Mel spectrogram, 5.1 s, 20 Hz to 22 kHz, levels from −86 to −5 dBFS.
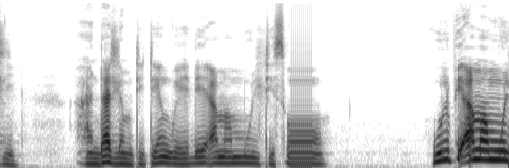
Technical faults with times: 2.92-3.14 system hang loop

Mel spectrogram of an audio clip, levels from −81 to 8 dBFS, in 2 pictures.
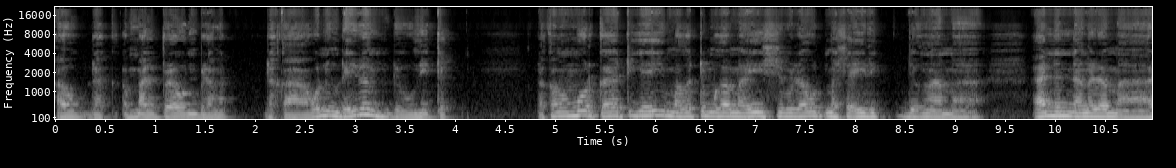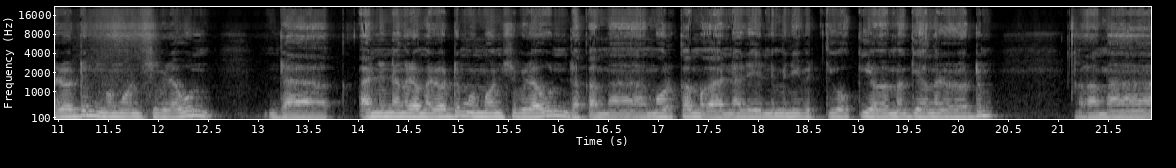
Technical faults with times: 0.00-21.94 Opus compression

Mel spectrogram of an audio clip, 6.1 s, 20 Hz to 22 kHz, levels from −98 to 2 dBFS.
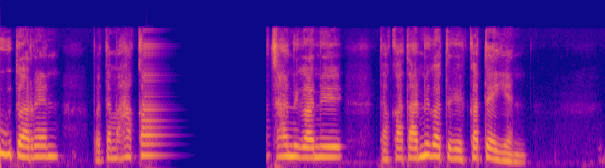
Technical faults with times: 1.45-2.69 call audio freeze

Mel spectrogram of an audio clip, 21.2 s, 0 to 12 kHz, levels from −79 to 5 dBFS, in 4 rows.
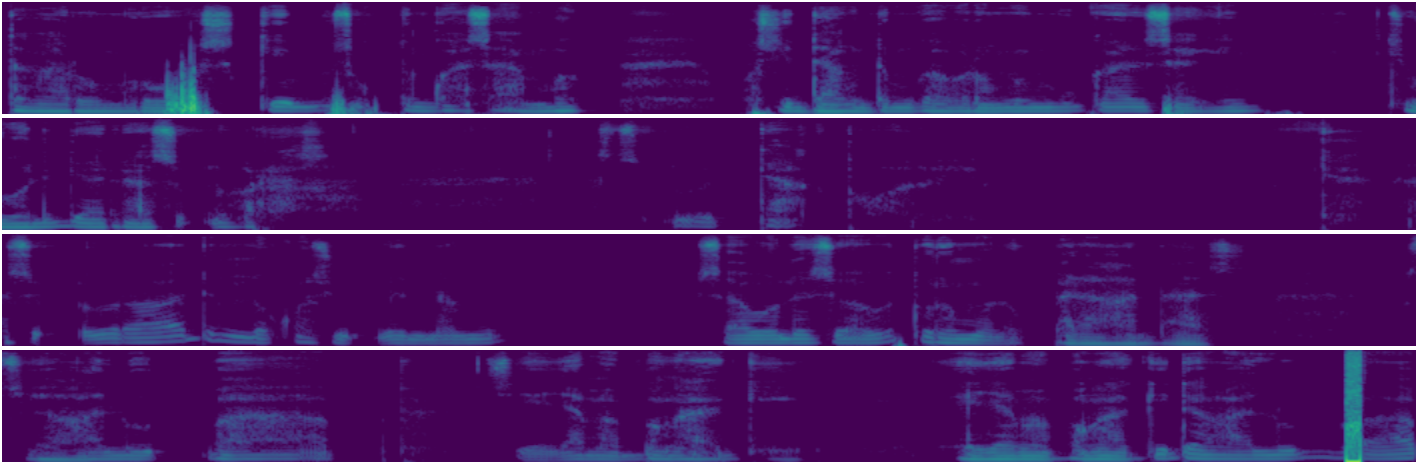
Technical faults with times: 20.96-21.02 file tags played as audio

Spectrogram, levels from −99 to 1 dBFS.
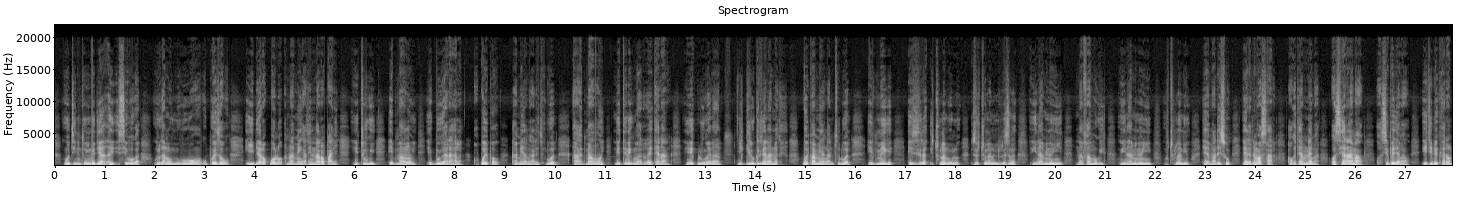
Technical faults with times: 0.72-0.74 block of digital silence
10.80 block of digital silence
18.98 block of digital silence

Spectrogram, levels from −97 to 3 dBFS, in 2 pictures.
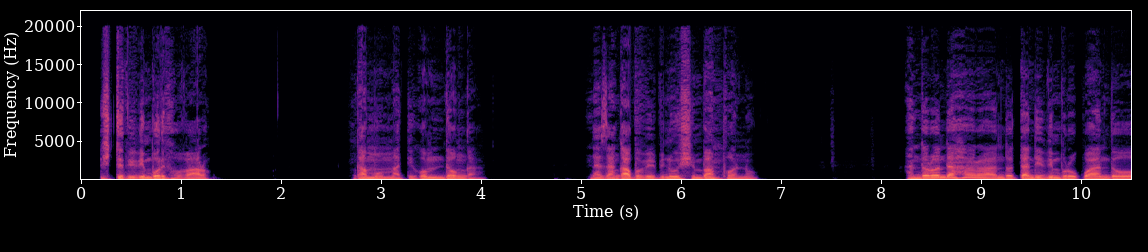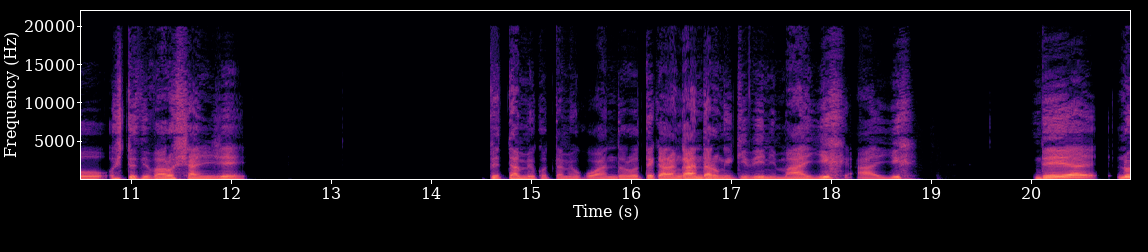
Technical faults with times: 0.00-20.99 generation loss

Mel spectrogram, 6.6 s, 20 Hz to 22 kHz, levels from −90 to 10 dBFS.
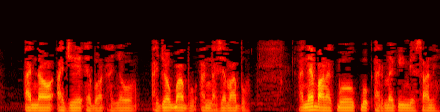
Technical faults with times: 0.00-6.60 MP3 compression

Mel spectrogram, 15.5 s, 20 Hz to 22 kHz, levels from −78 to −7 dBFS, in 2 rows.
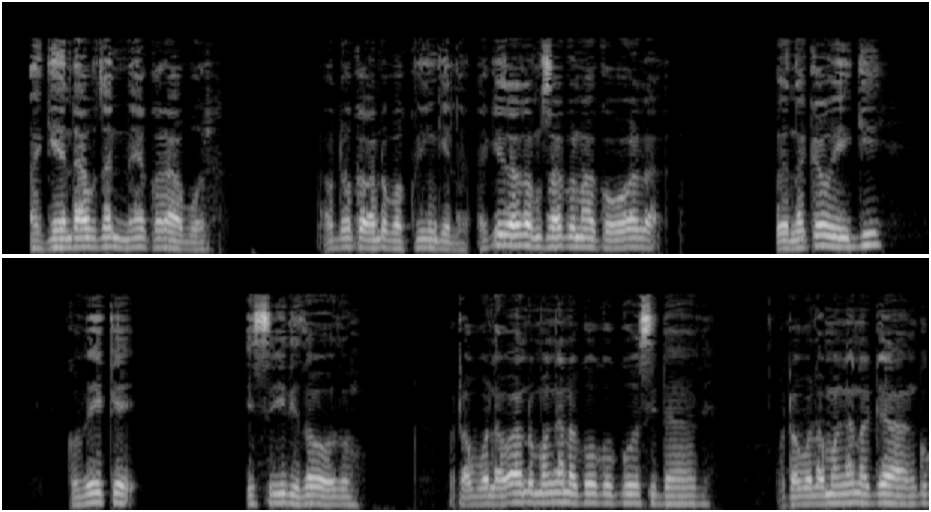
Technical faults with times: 0.00-15.46 AAC compression

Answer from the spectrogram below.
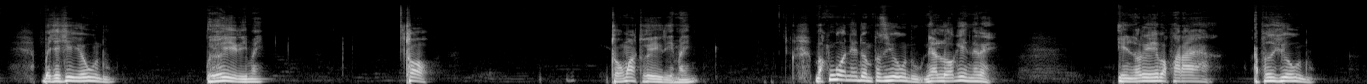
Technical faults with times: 0.00-13.67 gain pumping

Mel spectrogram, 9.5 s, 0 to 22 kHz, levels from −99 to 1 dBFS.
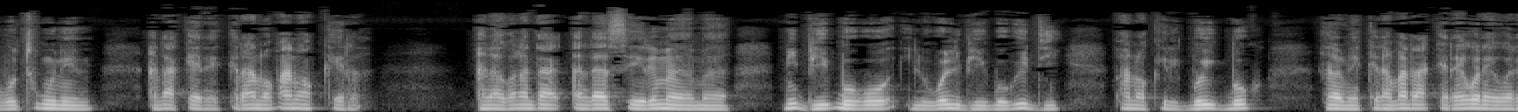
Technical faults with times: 2.95-2.99 pre-echo

